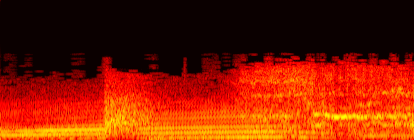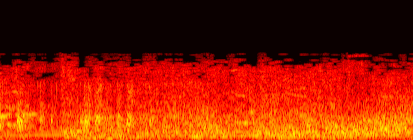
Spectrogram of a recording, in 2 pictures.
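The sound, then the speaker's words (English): A car that has been trailing behind roars, revving higher as it begins to overtake and surges past, then tyres skid and screech amid a loud, rushing rumble that carries on to the end. “There is a car in our tail, but whether it's following us, I don't... Wait a minute. It's beginning to overtake us.”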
